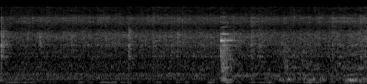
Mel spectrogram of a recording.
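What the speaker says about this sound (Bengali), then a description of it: "বড়িটা এর মধ্যে ভাজতে হবে" Small lentil dumplings (bori) frying in oil in a pan, a soft continuous sizzle with light stirring and one brief louder crackle partway through.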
